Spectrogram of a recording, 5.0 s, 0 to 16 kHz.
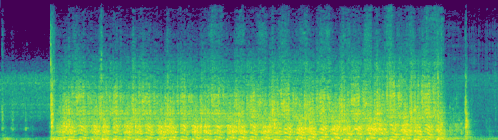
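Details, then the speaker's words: Abandoned 1966 Ford Mustang 200 six, carburetor dry, cranked after squirting a little gas down the carb. Steady cranking around three turns a second with scattered pops but no catch; fuel probably not yet pumped up. "oh she's already popping ready to go what i'll tell you good lord she ain't got gas up to here yet probably"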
